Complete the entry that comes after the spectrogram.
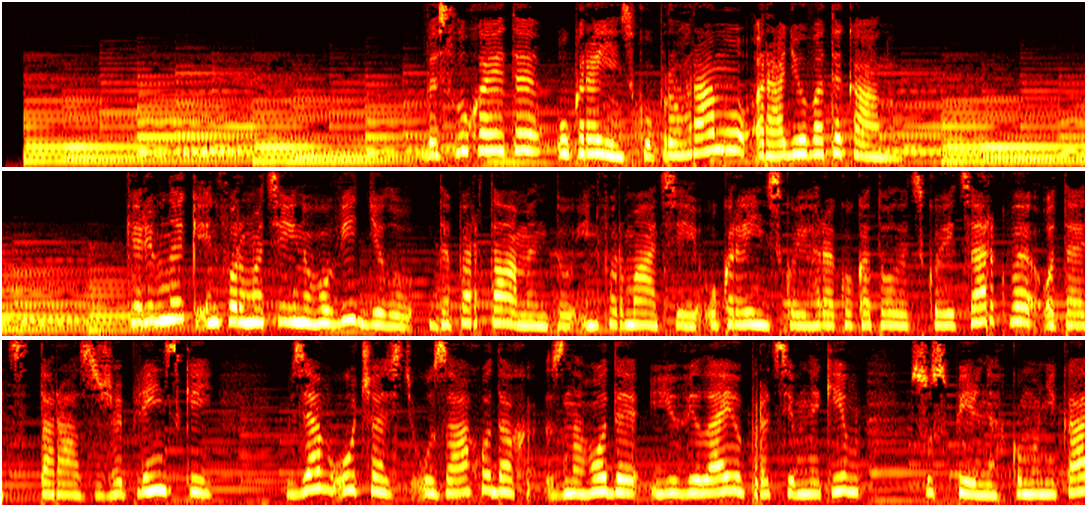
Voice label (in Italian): ucraino; vaticannews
